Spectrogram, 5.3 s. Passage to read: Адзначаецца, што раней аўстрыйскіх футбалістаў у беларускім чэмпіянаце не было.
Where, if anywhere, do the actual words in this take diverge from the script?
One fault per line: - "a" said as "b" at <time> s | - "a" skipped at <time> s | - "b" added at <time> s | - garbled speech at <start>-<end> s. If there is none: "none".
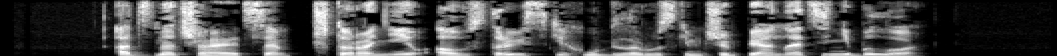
- "футбалістаў" skipped at 2.9 s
